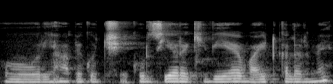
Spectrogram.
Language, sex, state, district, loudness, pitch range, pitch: Hindi, male, Chandigarh, Chandigarh, -18 LUFS, 120-130 Hz, 125 Hz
